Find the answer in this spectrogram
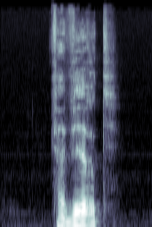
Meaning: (verb) past participle of verwirren; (adjective) 1. confused 2. disoriented
- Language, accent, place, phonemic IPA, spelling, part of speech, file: German, Germany, Berlin, /fɛɐ̯ˈvɪʁt/, verwirrt, verb / adjective, De-verwirrt.ogg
